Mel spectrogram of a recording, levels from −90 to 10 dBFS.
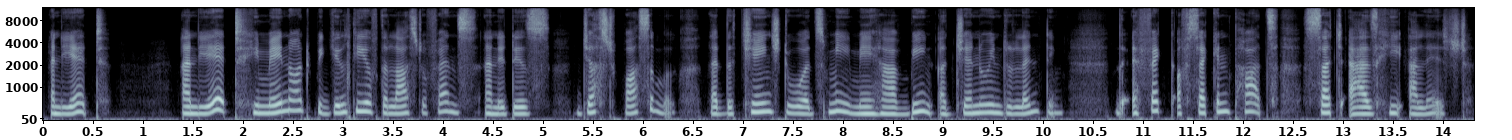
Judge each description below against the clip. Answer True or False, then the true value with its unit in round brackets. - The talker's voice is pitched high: True (225 Hz)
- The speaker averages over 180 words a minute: False (150 wpm)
